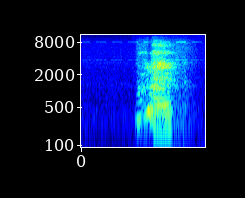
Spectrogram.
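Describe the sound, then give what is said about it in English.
A single sneeze bursts out after a moment of near silence, a short voiced intake followed by a loud, breathy, noisy blast that fades quickly. No talking around it. “Oh, no. I'm going to sneeze.”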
